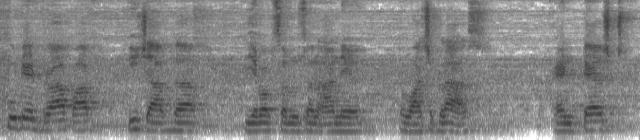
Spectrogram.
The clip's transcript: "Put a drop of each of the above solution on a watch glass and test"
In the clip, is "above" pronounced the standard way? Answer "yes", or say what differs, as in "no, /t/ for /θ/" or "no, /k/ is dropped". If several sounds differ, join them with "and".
no, /p/ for /v/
